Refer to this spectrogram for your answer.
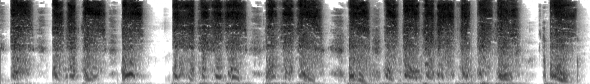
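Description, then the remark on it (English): A person imitates a snake with a rapid string of sharp, breathy hisses. The bright, sibilant bursts repeat in an uneven rhythm, with a couple of brief pauses, and no talking. “Could that motherfucker sound like a snake?”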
